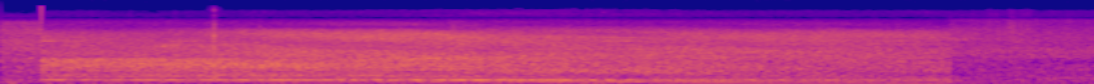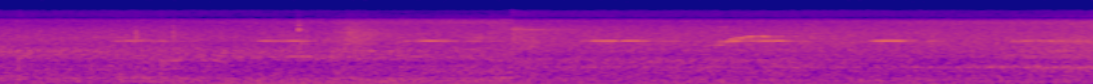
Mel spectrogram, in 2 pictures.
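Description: A motor vehicle's engine running close by, steady and fairly loud, cuts off abruptly about five seconds in. Quieter street background follows, with a short high beep repeating at a regular pace, like a vehicle's reversing alarm.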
